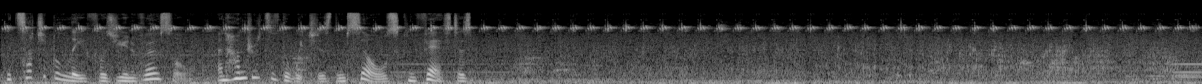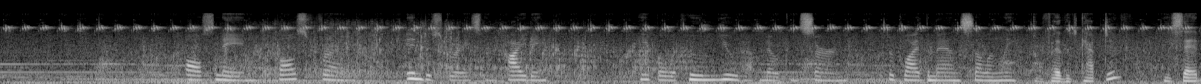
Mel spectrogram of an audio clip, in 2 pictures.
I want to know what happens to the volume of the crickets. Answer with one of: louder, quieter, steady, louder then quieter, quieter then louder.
steady.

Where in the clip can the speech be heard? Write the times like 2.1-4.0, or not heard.
0.0-4.8, 13.8-17.6, 18.4-23.9.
